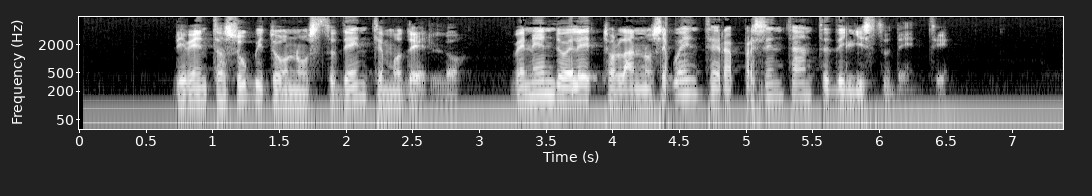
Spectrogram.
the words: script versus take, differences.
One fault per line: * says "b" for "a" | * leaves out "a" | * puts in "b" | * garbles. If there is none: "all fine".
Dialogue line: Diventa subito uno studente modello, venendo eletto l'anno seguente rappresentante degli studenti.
all fine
